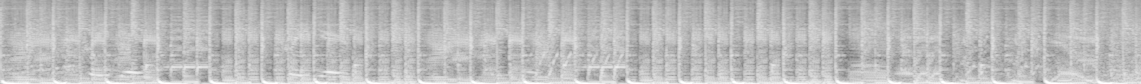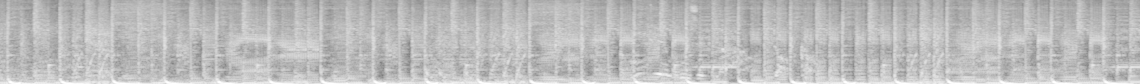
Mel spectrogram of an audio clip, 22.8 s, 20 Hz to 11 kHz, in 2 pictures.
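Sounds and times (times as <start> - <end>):
disco stepping loop: 0.0 - 22.8.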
